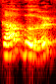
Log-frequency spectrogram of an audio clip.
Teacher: এখানে দেখো পি is silent, এখানে আমরা পি উচ্চারণ করব না।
